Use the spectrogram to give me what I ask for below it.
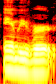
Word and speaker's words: ambivert: Ambivert.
